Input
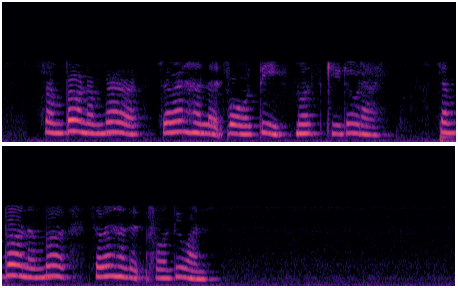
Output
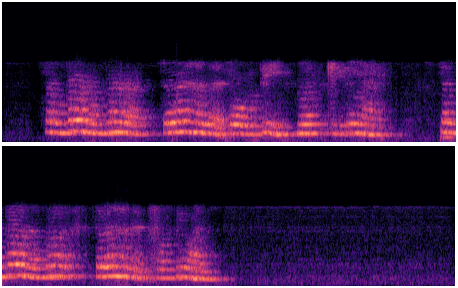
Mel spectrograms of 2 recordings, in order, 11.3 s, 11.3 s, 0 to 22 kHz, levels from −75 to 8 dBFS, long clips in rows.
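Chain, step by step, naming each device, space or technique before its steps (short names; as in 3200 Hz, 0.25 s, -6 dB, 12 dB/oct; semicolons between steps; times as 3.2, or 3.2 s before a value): far-field microphone of a smart speaker (reverb RT60 0.60 s, pre-delay 26 ms, DRR -6.5 dB; HPF 100 Hz 12 dB/oct; AGC gain up to 6 dB; Opus 16 kbps 48000 Hz)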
